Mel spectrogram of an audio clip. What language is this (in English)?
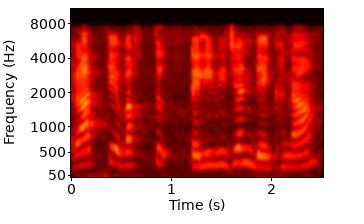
Urdu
